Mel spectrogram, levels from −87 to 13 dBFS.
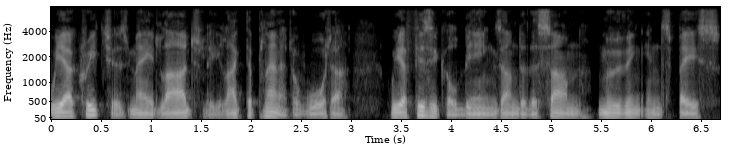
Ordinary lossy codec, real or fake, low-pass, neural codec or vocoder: MP3, 64 kbps; fake; 7.2 kHz; codec, 16 kHz, 16 kbps, FunCodec, trained on LibriTTS, 50 frames a second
